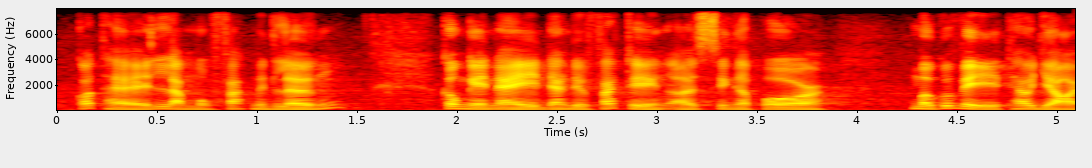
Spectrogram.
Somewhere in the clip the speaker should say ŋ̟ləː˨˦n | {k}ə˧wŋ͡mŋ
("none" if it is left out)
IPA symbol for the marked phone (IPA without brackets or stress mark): k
